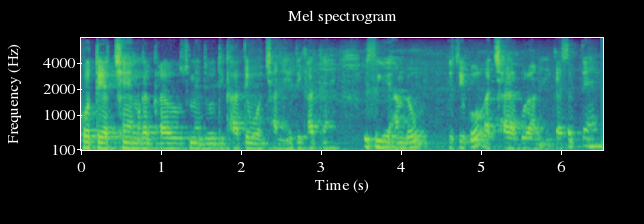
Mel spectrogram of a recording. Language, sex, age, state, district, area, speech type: Hindi, male, 45-60, Uttar Pradesh, Hardoi, rural, spontaneous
